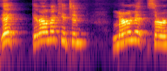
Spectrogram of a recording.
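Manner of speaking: very high, loud, stern, scolding mean mama voice. Scolding a pet who walked into the kitchen: mean mama voice. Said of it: "my mean mama voice".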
